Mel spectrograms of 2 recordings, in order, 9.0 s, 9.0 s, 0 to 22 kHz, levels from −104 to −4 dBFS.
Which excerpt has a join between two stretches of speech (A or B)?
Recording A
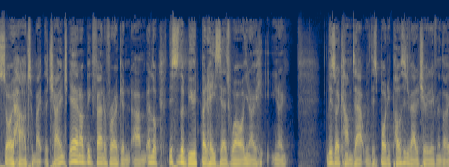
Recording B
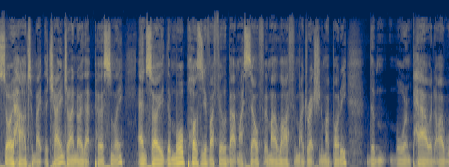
A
